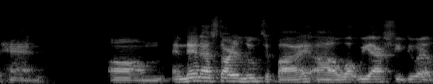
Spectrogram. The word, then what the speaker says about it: Looptify: He's the CEO of Looptify. That's how you pronounce it?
